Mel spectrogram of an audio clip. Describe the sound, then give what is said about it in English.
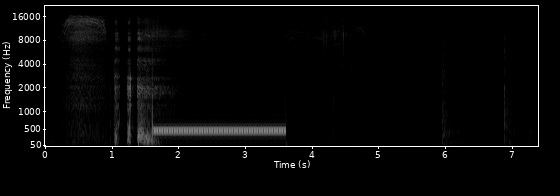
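A steady, loud telephone dial tone hums for about two seconds after a few quick handset clicks and rustles as a call is placed to bring another caller into a merged call, then cuts off abruptly, leaving near silence with faint clicks. “Gonna, you're gonna cut off for a sec while I call right. him in, so you won't hear me for a little bit, and then I'll merge you together.”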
